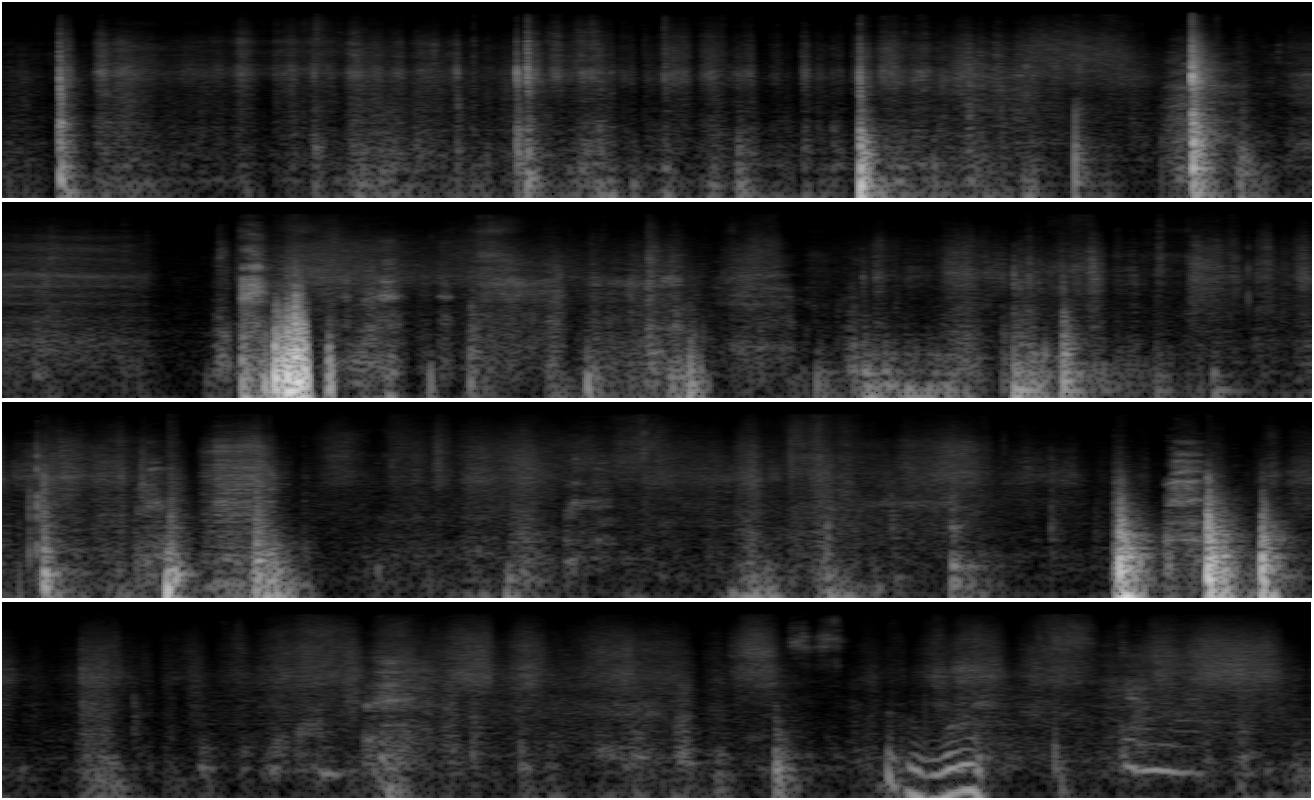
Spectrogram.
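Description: A drywall sheet being handled and fitted against wall framing: scattered knocks, thumps and scraping, with the loudest thuds about a third of the way in and again about two-thirds through.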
